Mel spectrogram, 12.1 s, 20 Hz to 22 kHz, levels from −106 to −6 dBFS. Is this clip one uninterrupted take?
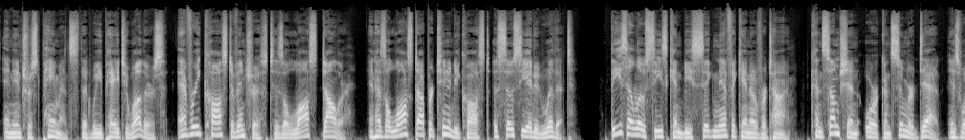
no; 2 cuts; at 7.5 s, 10.0 s

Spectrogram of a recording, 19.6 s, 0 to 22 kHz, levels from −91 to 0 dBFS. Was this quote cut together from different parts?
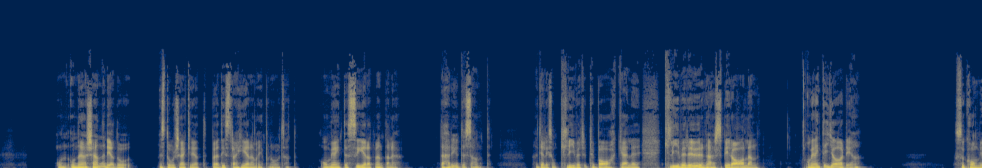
no; 0 cuts

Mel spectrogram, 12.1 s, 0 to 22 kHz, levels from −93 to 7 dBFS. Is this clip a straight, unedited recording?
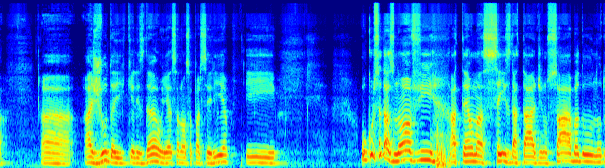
yes; 0 cuts

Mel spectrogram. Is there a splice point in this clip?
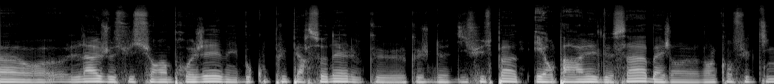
yes; 2 cuts; at 5.2 s, 6.7 s

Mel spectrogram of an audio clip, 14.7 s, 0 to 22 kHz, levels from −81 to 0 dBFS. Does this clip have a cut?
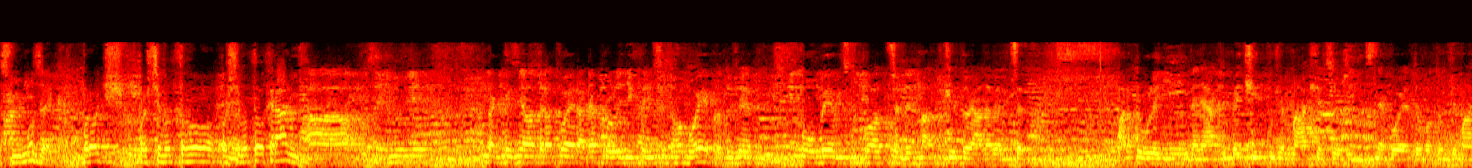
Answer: yes; 1 cut; at 3.0 s

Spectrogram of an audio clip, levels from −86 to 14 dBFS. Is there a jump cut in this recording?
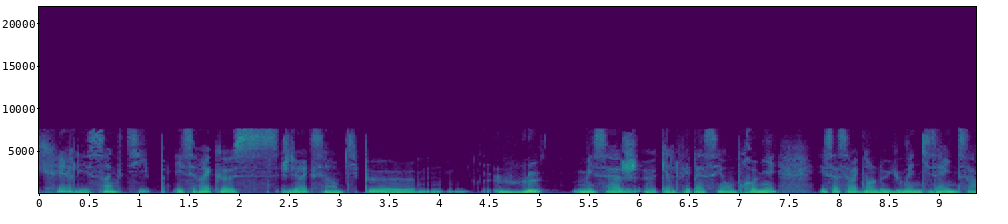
yes; 1 cut; at 1.3 s

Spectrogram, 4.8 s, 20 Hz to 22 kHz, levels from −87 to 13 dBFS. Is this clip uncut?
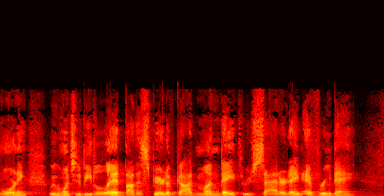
no; 1 cut; at 3.8 s

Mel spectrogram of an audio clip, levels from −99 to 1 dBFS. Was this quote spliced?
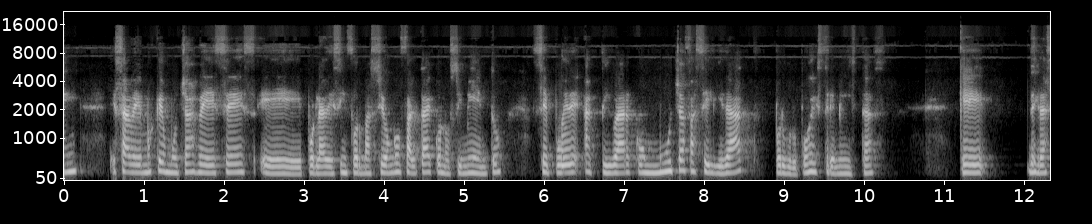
no; 0 cuts

